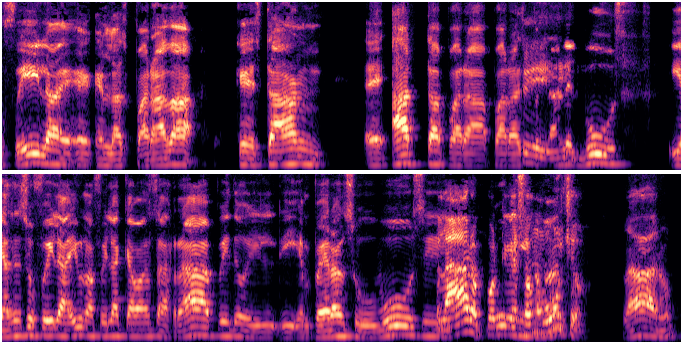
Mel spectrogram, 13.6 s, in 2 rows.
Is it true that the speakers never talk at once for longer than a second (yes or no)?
no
